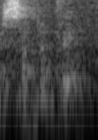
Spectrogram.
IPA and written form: ˈsʌdənli (suddenly)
